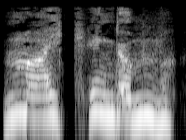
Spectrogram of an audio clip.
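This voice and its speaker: A man voicing a greedy, cowering steward in an audiobook, with a tight, high-pitched voice and drawn-out, excited cries. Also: husky, no echo, full character voice. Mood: greedy frenzy. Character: greedy, cowering male chief steward, shrill and eager. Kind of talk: audiobook character voice.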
